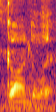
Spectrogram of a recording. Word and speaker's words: gondola: Okay, we're really not sure if it's gondola or gondola. So we just asked that guy what he says. He says gondola. And so when in Rome, do as the Romans do. We're gonna say it like the Coloradans do.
